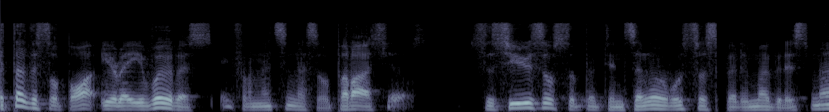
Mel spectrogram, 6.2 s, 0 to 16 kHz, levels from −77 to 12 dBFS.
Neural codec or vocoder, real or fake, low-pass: codec, 16 kHz, 0.5 kbps, X-Codec, HuBERT features, trained on balanced general audio; fake; 7.2 kHz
